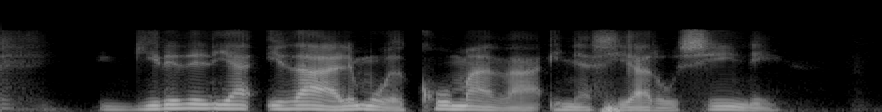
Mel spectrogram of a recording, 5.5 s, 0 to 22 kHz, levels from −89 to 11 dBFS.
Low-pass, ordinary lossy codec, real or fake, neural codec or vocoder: 7.2 kHz; none; fake; codec, 16 kHz, about 1 kbps, DyCAST, with the encoder's durations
